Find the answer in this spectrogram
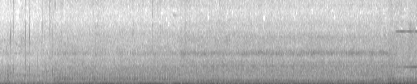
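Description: Steady low rumble of idling or passing motor vehicles with outdoor street noise.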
